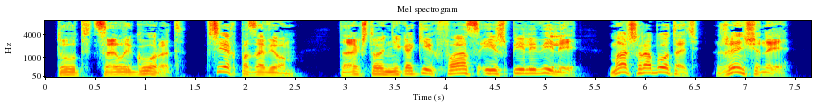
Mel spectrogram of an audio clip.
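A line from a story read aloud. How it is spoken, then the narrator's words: Chuckle. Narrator (Russian): хохотнул я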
